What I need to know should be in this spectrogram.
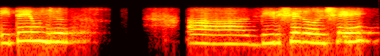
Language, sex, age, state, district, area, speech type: Marathi, female, 18-30, Maharashtra, Washim, rural, conversation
